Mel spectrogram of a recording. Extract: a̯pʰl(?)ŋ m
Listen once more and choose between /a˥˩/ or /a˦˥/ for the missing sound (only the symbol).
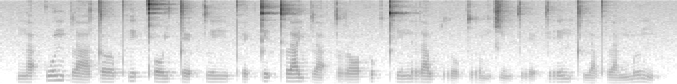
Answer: a˦˥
